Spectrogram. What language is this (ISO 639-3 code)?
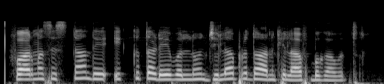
pan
